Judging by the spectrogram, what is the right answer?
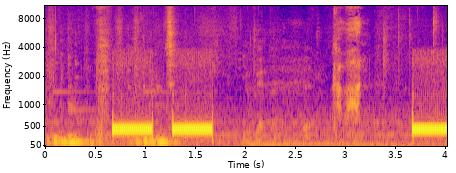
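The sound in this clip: A telephone ringing tone on an outgoing call that goes unanswered: three steady, mid-pitched beeps, the first two close together and the third after a longer gap, with low background noise between them.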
